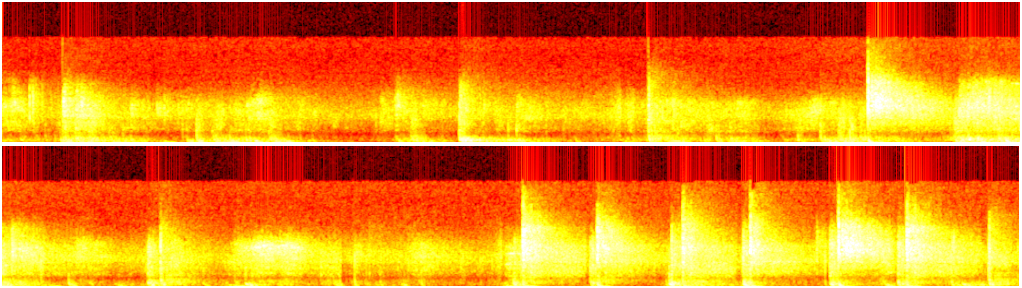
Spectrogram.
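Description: Film fistfight: scuffling and thuds of grappling bodies, with scattered blows, then a fast run of about seven sharp punch impacts near the end.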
